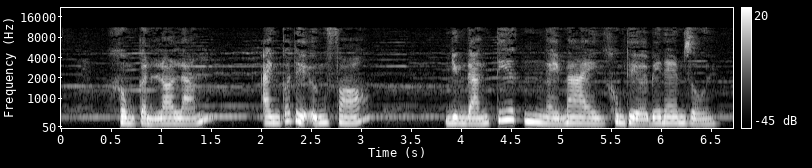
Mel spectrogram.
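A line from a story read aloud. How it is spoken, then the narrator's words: Gentle, tender. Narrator (Vietnamese): Nguyễn Thiệu Nam dịu dàng nói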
